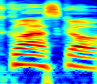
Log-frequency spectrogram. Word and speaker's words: Glasgow: is a glass gower glass go glasgow it's glasgow and i said yeah like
